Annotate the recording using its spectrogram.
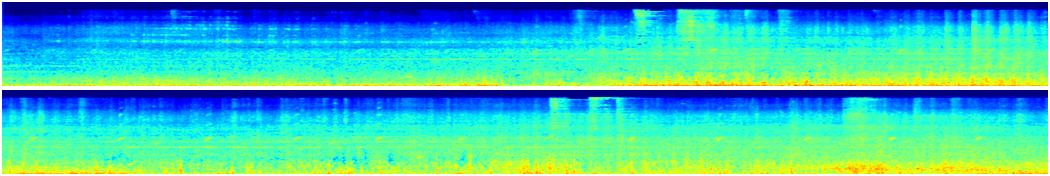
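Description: Freight train rolling past at close range: a steady low rumble with wheels clattering over the rail joints, and a few brief high wheel squeals.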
